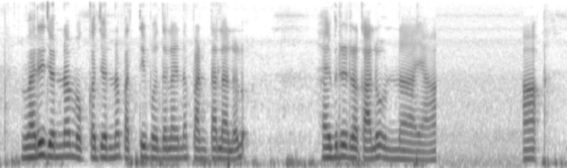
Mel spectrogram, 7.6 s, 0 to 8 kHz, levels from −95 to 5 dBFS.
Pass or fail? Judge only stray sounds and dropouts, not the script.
pass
